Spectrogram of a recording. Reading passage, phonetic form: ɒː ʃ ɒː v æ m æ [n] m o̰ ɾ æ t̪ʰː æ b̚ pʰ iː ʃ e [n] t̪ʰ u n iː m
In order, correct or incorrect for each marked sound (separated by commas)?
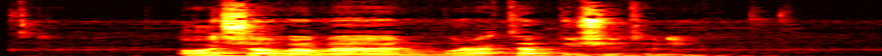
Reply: correct, incorrect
